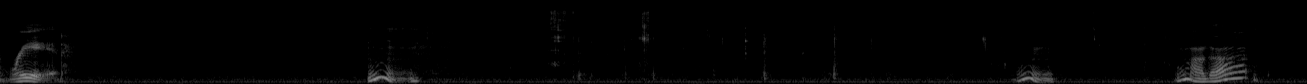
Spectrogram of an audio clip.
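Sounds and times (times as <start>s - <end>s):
vocal murmur: 3.7s - 4.3s, 10.1s - 10.6s
person crunching popcorn: 5.0s - 11.9s.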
